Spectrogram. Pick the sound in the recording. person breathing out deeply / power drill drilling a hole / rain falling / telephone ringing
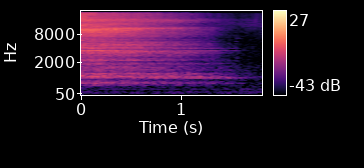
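person breathing out deeply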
